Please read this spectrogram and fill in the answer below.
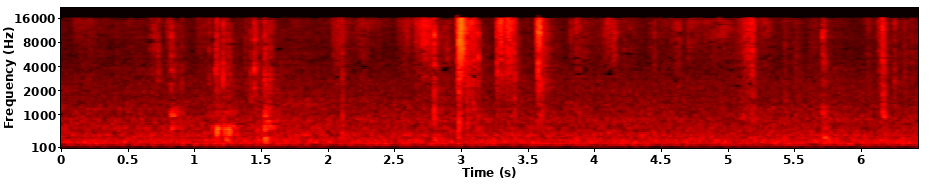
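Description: Cards from a Lenormand deck being handled and drawn: a scatter of soft snaps and flicks, bunched together about three seconds in.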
